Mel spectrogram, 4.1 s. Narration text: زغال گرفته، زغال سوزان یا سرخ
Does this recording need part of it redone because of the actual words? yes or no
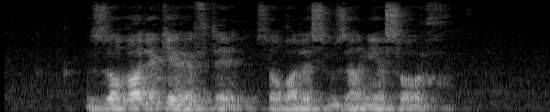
no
